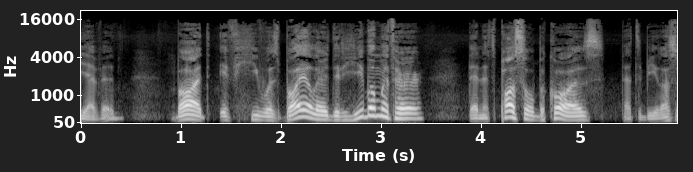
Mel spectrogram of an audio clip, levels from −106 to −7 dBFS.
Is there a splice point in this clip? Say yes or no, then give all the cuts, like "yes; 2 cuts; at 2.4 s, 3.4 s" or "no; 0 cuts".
no; 0 cuts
